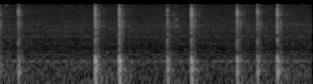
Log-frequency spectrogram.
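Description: Stylus tapping on a pen tablet as short dashes are drawn: a quiet, irregular string of about ten sharp clicks.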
